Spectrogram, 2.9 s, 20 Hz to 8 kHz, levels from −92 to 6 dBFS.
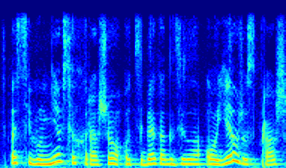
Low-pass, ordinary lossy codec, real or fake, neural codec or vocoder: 7.2 kHz; none; fake; codec, 16 kHz, 6 kbps, DAC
